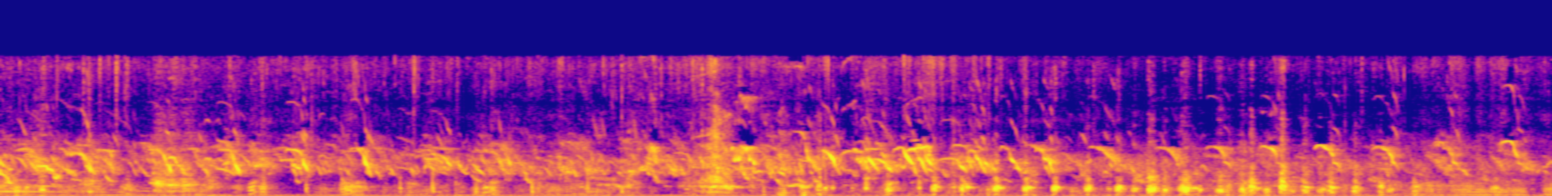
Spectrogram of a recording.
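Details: Home-kept chickens, roosters and hens, eating breakfast in a rural yard; a loud flock of rapid high chirps, growing into a quick regular run of sharp peeps toward the end.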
